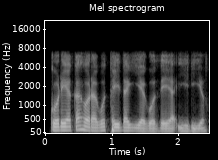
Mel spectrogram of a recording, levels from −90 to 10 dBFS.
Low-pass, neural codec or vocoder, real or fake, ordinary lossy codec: 7.2 kHz; autoencoder, 48 kHz, 32 numbers a frame, DAC-VAE, trained on Japanese speech; fake; none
